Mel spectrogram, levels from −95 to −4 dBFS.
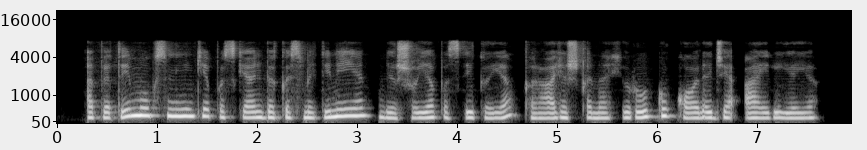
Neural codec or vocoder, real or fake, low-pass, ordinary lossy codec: codec, 16 kHz, 1 kbps, FunCodec, trained on LibriTTS, 50 frames a second; fake; 7.2 kHz; Opus, 64 kbps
